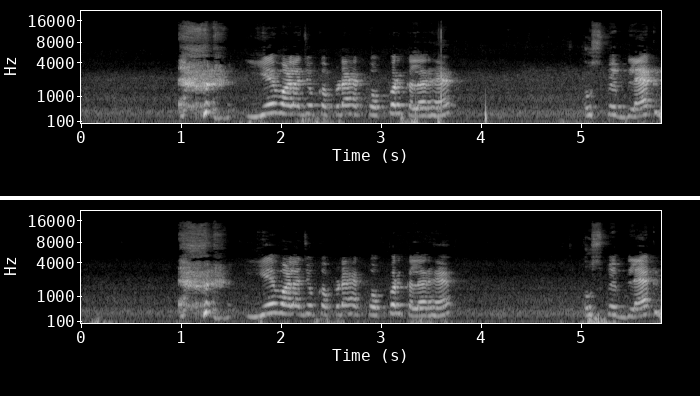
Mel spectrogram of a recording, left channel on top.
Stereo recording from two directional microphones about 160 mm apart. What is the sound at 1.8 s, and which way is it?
A woman's voice, 15° right (ahead or behind).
